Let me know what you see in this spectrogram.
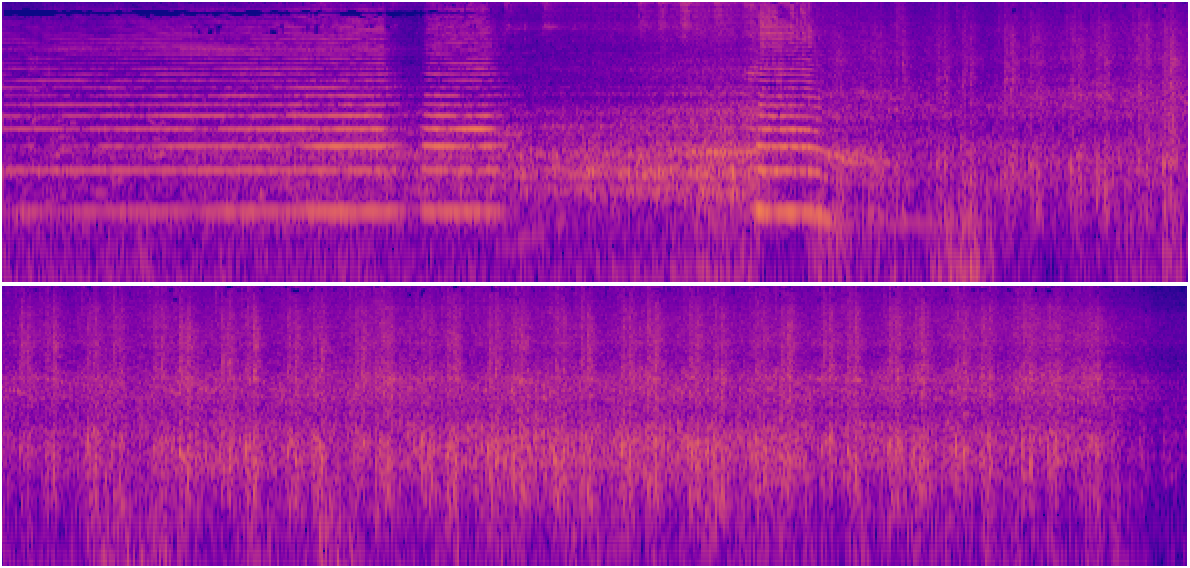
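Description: An Indian Railways express train passing close by on the adjacent track: its locomotive horn sounds long and steady, stops, then sounds again with the pitch dropping as the locomotive goes by. Then comes the rush and fast rhythmic clickety-clack of its coaches' wheels over the rail joints, which fades away near the end as the last coach clears.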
